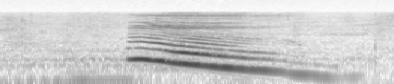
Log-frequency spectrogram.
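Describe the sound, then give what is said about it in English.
A person imitates a bear's yawn: one long, loud, voiced groan that starts high and slides steadily down in pitch over about a second and a half, then fades out. “That's not a bear. I yawn like the bear.”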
